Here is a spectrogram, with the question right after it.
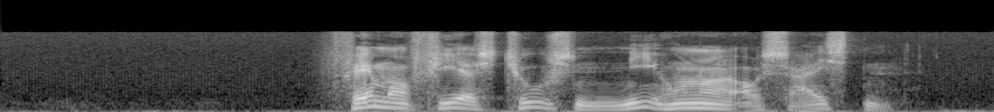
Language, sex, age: Danish, male, 64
